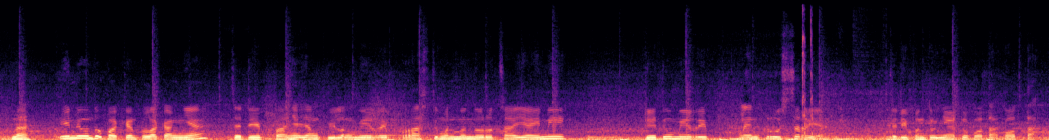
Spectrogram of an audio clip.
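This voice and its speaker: Music sits in the background. A man talks at a moderate pace. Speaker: presenter. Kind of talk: casual car review walkaround. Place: street. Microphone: phone near.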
